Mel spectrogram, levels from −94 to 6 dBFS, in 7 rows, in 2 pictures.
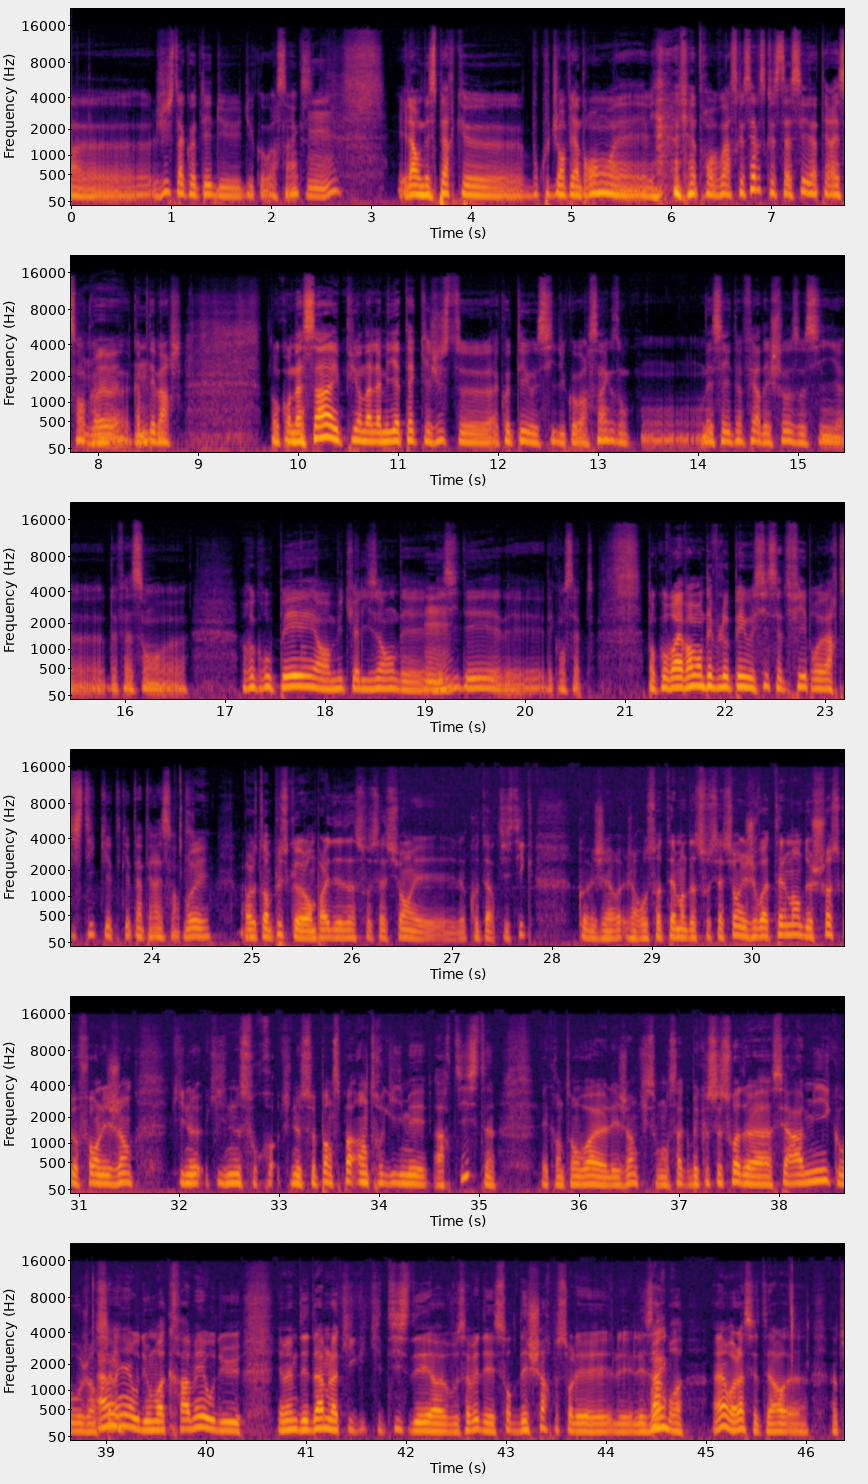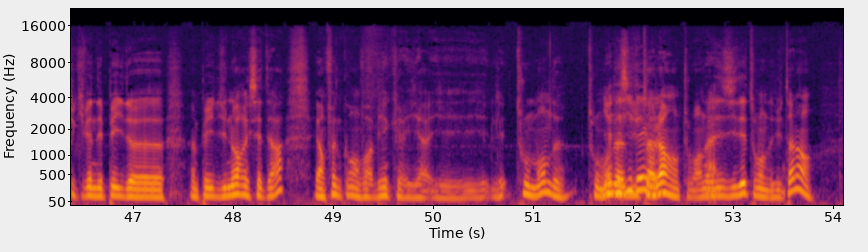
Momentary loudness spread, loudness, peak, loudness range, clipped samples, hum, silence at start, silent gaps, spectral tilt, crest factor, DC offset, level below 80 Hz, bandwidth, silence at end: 14 LU; -21 LUFS; 0 dBFS; 6 LU; under 0.1%; none; 0 s; none; -6 dB/octave; 20 dB; under 0.1%; -44 dBFS; 16 kHz; 0.3 s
